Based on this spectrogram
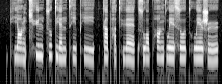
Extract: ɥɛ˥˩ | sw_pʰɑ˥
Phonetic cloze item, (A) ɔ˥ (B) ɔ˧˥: B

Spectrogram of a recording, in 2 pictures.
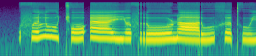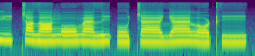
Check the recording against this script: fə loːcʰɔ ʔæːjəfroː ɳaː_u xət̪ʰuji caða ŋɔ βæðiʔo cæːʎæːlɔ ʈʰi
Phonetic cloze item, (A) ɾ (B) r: A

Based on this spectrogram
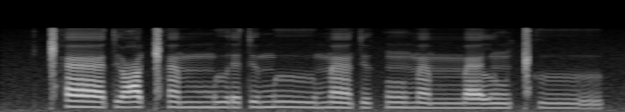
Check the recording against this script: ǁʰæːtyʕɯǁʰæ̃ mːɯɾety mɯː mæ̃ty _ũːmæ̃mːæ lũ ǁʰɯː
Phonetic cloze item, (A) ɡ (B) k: B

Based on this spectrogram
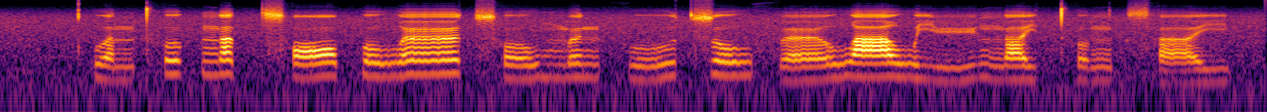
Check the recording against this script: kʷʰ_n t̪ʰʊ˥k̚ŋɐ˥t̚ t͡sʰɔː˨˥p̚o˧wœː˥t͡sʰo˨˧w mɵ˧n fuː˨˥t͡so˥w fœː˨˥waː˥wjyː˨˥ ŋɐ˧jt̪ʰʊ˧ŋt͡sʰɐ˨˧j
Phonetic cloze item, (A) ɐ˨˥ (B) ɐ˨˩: B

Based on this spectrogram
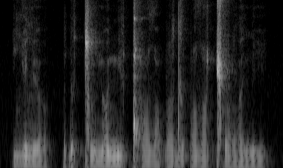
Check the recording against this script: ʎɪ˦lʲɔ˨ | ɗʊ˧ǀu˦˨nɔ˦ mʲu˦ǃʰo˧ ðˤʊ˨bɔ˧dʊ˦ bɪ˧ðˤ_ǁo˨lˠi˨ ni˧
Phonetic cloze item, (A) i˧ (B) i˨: A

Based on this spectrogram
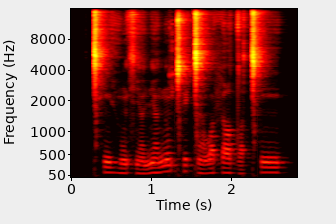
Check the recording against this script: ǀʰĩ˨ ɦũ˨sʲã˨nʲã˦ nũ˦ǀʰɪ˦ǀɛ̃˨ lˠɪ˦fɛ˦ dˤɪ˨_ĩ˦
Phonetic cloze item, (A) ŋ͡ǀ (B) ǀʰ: B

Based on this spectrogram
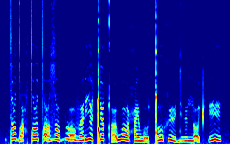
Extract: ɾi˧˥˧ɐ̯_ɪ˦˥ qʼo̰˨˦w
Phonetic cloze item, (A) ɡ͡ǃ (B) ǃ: B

